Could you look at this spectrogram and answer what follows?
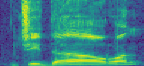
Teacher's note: فا وجد، فی علیحدہ، ہا علیحدہ ملا کر پڑھیں گے، فی ہا، فوجد فیہا جدارا، را پر دو زبر کی ترمین ہے، اسے پر کر کے پڑھا جائے گا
